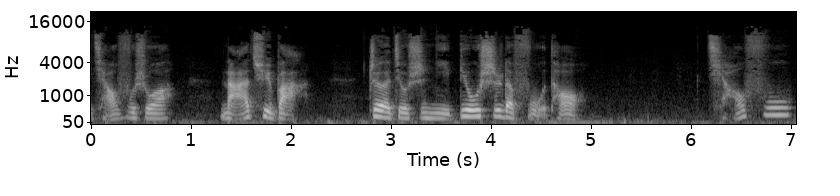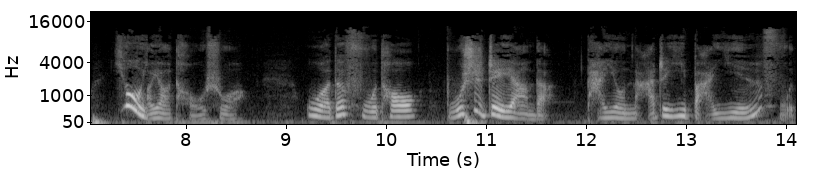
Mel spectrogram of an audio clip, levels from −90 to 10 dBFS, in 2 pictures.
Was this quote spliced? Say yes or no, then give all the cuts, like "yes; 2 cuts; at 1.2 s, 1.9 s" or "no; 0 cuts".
yes; 2 cuts; at 7.6 s, 11.9 s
